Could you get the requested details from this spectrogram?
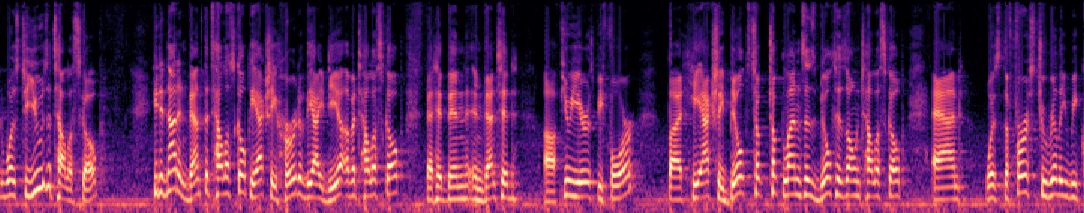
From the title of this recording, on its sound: Live Class Lecture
